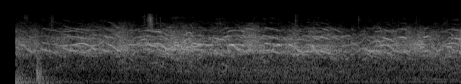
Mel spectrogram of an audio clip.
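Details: An unusually large flock of yellow-tailed black cockatoos flying over a backyard keeps up a dense, harsh chorus of overlapping rasping calls with no pause for the whole stretch.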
